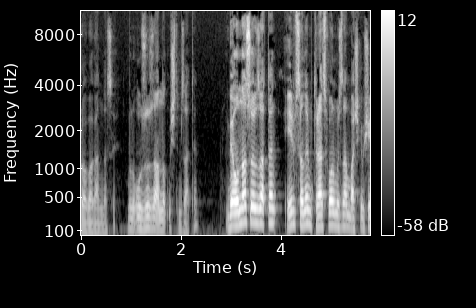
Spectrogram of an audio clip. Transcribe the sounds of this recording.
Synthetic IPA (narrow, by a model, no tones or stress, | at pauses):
ɾo̞paɡand̪asɯ̰ | bunṵuzunuzanlːˠat̪̚mɯ̥ʃt̪ʰɯmza̰ːt̪ʰæn | vɛo̞nd̪ansonɾazaːt̪ʰæneɾifsanɯɾmɯt̪ʰɾansfo̞ɾmɯs̬d̪anbaʃkʰabiʃe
